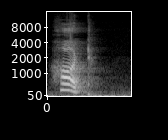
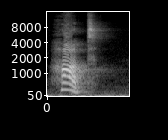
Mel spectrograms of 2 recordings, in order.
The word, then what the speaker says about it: heart: it is mispronounced as hurt the correct pronunciation is heart r is silent tomb it is mispronounced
